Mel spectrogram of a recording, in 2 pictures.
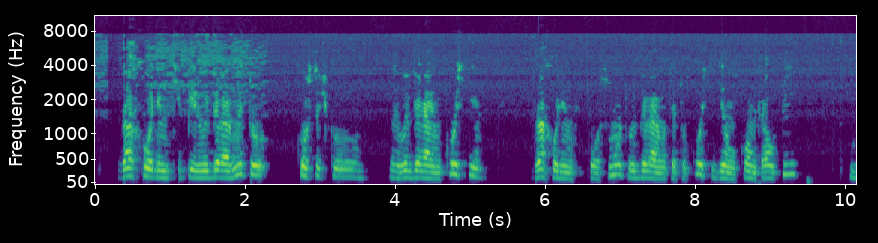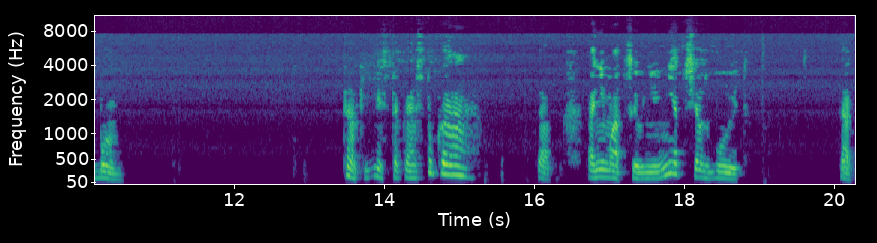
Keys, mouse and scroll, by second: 0.1 click, 1.4 click, 5.9 click, 7.3 click, 8.9 ctrl+p, 11.6-12.9 middle drag, 15.4 space, 16.4 middle click, 16.4 space, 18.1 drag, 19.4 KP_1.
